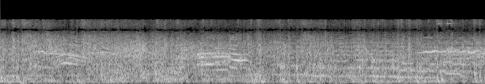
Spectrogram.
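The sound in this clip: Horses gallop as riders storm a camp: a dense, continuous din of pounding hooves mixed with whinnies, loud and chaotic throughout.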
